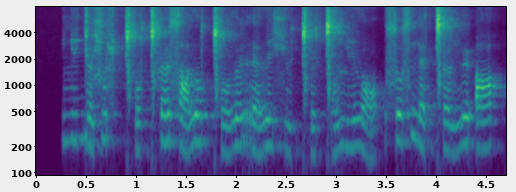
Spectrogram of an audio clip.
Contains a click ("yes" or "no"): yes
